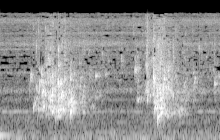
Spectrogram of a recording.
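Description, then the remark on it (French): Bathwater sloshes and splashes in a bathtub big enough for two in two broad bursts, the second sharper, with a watery hiss in between and no voices. “Bah écoute l'eau.”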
